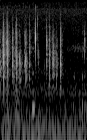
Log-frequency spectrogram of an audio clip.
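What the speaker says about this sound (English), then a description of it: "I can't even type. This keyboard is a gaming keyboard" Keys clatter on a gaming keyboard in quick, uneven bursts of clicky strokes, close and fairly quiet, with a short pause in the middle before typing resumes.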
